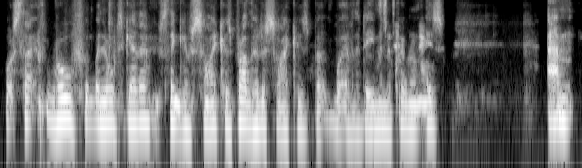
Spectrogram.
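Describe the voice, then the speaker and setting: A man co-hosting a casual podcast, chatting through army lists with quick asides and bursts of laughter. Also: a little high, steady tone, husky. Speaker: podcast co-host. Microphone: remote call.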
